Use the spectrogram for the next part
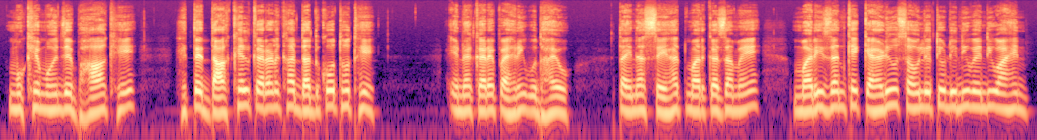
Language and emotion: Sindhi, fearful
